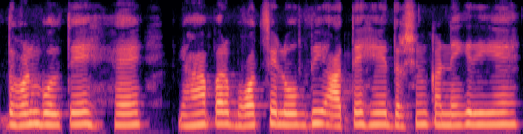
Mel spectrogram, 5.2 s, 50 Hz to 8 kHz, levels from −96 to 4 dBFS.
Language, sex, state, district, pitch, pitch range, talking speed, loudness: Hindi, female, Rajasthan, Jaipur, 210 Hz, 200-210 Hz, 170 wpm, -18 LUFS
